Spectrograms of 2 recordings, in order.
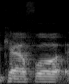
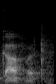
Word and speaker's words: Kaffir: The Americans say Kaffir, and we African people say Kaffir.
